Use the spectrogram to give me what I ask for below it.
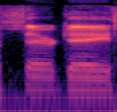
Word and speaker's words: Serge: Sergei slash Serge, however you want to pronounce it.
